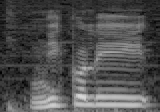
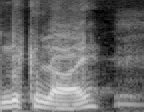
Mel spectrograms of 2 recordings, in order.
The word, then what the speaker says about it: Nicoli: and get your name right nick first time nikoli unt how is that for pronunciation honestly not great it's nick so it's nikolai and as well and okay well i i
